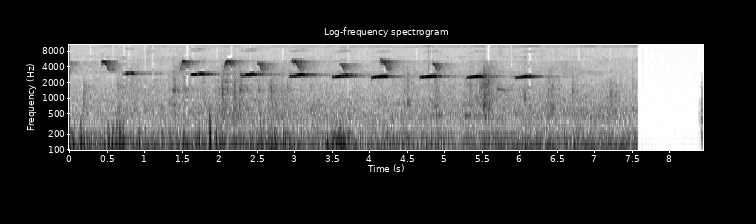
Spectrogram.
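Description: Bird calling in a steady series: a high whistled note sliding downward, repeated about twice a second, with a shorter, lower note between each. It cuts off abruptly near the end.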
